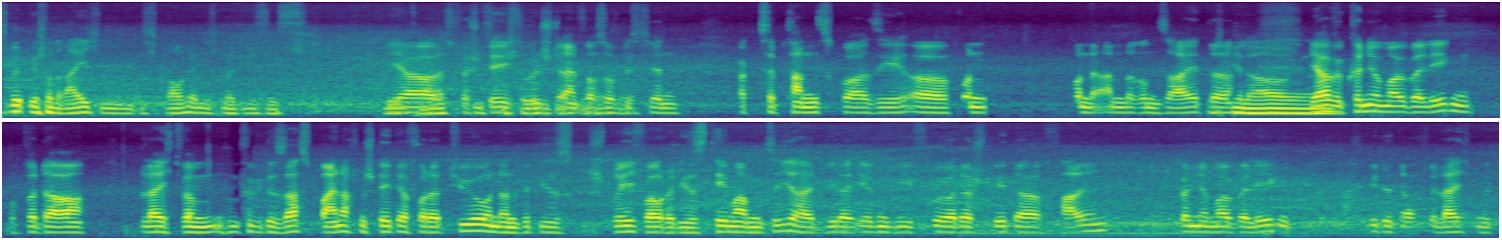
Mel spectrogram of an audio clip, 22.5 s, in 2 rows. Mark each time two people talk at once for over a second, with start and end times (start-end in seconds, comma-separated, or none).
2.9-4.6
